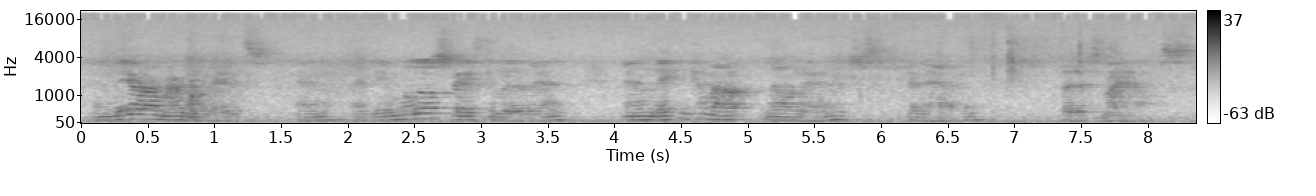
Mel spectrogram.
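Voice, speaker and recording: A man speaking casually and reflectively as a group member, in a halting, plainspoken way, acting out his own self-talk. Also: mid-range voice, animated. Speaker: group member sharing in a dharma discussion. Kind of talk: reflective casual personal sharing. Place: meditation group meeting room. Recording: echoey room, distant mic, clear noise.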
